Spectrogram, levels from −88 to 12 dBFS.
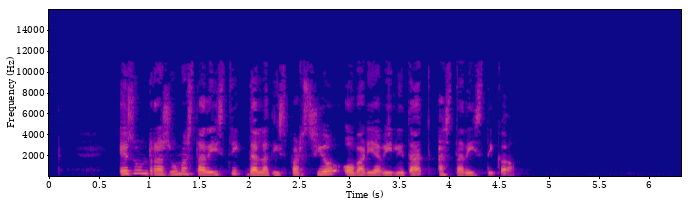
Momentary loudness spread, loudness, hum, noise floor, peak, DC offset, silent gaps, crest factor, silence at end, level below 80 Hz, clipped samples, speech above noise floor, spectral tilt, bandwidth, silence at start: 8 LU; -29 LUFS; none; -85 dBFS; -10 dBFS; under 0.1%; none; 20 dB; 1.7 s; -84 dBFS; under 0.1%; 57 dB; -4.5 dB/octave; 11.5 kHz; 0.7 s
